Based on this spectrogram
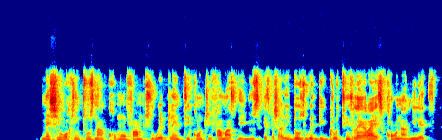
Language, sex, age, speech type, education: Nigerian Pidgin, male, 15-29, spontaneous, tertiary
